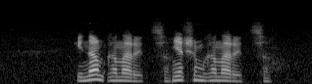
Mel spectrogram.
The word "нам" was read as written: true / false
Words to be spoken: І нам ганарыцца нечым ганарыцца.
true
